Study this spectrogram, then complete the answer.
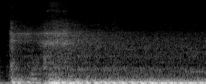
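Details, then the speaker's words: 1956 Cadillac Series 62 coupe, 365 V8 with automatic transmission; brief crank then catches at once and settles into a deep, steady rumble, starts easily; normal start. "See, it starts easily."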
